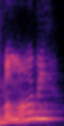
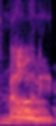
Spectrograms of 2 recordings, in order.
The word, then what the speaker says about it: Melanie: Is it Milani? You can say my name that way. I like it. It's Melanie, but it doesn't matter.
